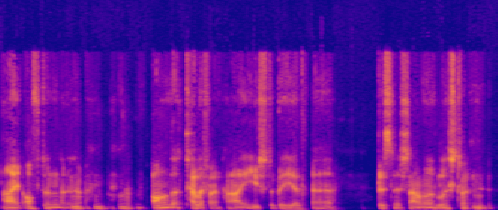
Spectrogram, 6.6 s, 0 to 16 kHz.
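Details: Adult male with post-stroke aphasia and right-sided weakness, about 15.5 years after the stroke; he initially could not talk and has improved each year.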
